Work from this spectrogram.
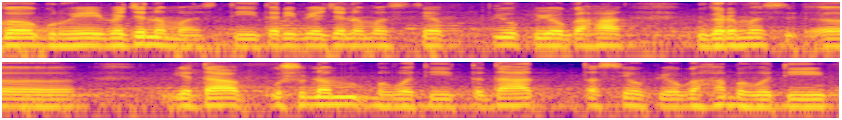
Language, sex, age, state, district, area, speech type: Sanskrit, male, 18-30, Maharashtra, Solapur, urban, spontaneous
